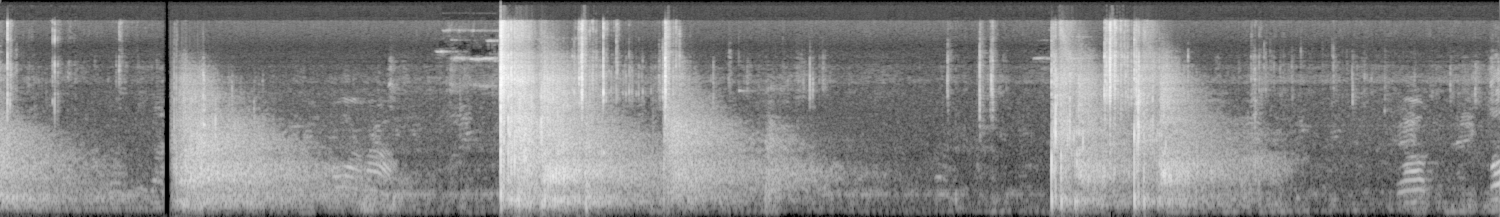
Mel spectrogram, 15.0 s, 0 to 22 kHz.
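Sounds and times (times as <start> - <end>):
shotgun blasts echoing: 0.0 - 1.0, 1.7 - 3.4, 5.0 - 8.4, 10.5 - 12.7.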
